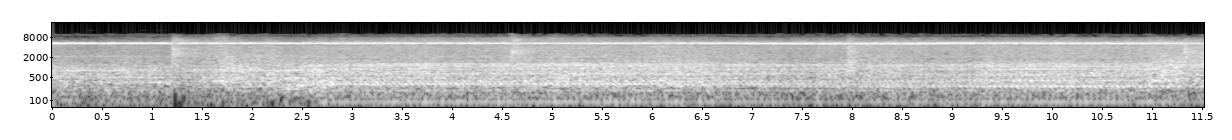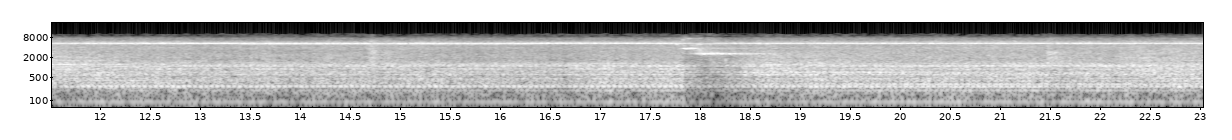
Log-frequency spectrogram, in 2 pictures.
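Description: A laminating machine hums and whirs steadily as its rollers turn.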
